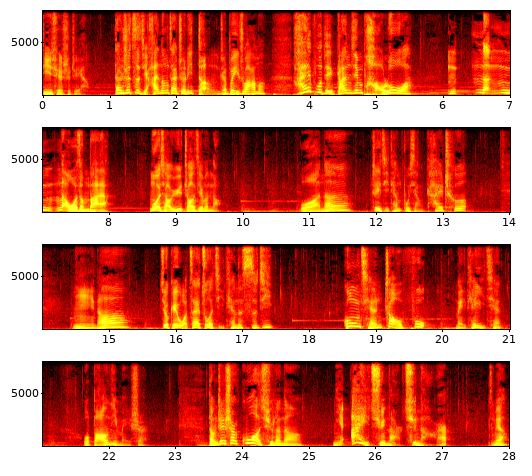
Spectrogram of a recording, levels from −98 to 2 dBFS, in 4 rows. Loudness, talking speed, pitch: -18 LUFS, 205 characters per minute, 155 Hz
